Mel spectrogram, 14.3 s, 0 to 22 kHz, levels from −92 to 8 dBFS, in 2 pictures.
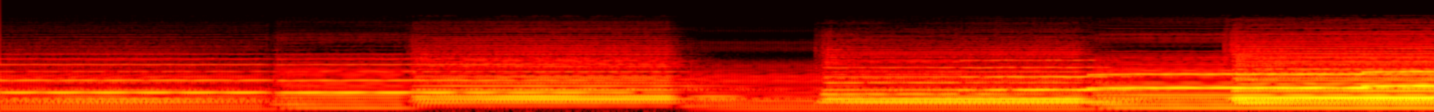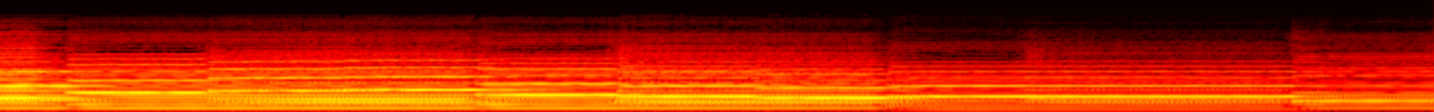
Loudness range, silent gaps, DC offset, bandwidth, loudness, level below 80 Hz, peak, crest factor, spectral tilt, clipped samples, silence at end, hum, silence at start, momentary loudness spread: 9 LU; none; under 0.1%; 11.5 kHz; -21 LUFS; -50 dBFS; -4 dBFS; 16 dB; -6.5 dB/octave; under 0.1%; 0 s; none; 0 s; 12 LU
